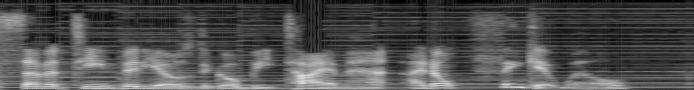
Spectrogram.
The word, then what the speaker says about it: Tiamat: That's how I'm pronouncing it. Tiamat. If you don't like it, tough. That's how it's getting pronounced.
